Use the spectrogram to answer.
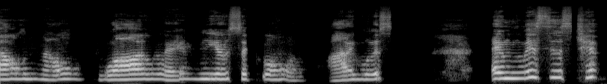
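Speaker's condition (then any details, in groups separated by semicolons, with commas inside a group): Cerebral palsy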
